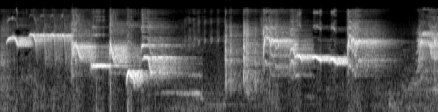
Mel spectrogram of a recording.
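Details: Morning white-rumped shama song meant to rouse a reluctant bird: loud, sliding whistles stepping down in pitch, sharp clicks and harsh chatter, then a high whistle after a brief pause.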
